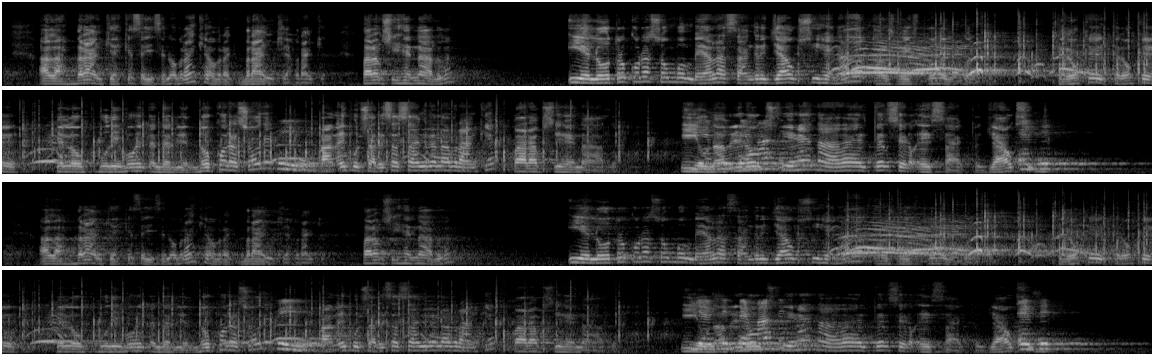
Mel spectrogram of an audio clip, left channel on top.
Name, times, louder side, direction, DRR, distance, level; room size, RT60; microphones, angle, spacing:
voice 1, 0.0-3.2 3.6-4.5 5.7-9.8 10.5-11.7 12.0-14.2 14.7-17.7 18.3-22.0, left 4 dB, 45° left, 13 dB, 0.6 m, -31 dB
Cheering, 8.0-17.4 17.6-17.7 17.9-18.0, left 3 dB, 10° left, 1.0 m, -30 dB
voice 2, 14.2-14.6 18.4-19.6 21.7-22.0, right 3 dB, 60° right, 5 dB, 1.6 m, -28 dB
29.0 x 15.0 x 8.4 m, 2.1 s
head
